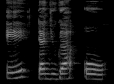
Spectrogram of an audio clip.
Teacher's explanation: dibentuk apabila rahang bawah menjauh sedikit dari rahang atas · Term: vokal madya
